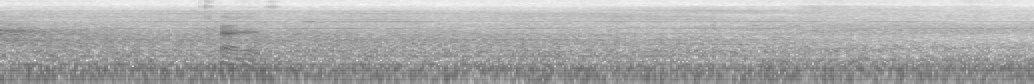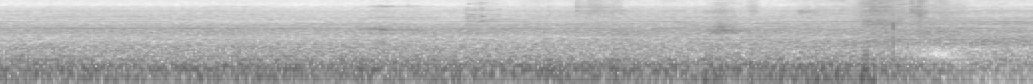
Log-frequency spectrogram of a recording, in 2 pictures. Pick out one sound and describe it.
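A boat engine rumbles low and steadily close by.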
